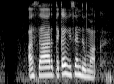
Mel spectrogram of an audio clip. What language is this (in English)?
Sinhala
